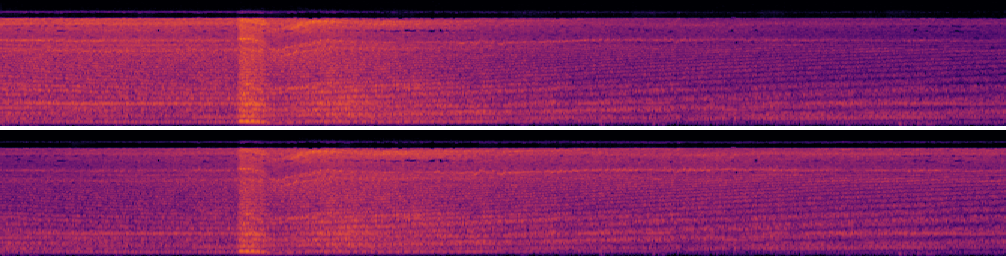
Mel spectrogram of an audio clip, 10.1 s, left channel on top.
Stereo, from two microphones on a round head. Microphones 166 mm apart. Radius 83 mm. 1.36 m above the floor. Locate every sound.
0.0 s a drone: 55° left (ahead or behind); by 10.1 s 50° right (ahead or behind)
